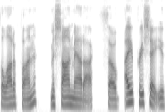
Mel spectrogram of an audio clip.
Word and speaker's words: Meshawn: Chief michan and my name is pronounced michan but Trump calls me mishan so that's toally acceptable if you want to say mishan I love I love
